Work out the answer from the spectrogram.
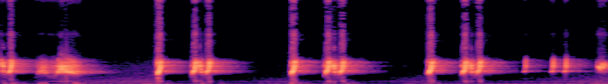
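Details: Female common quail uttering bright, clipped whistled notes grouped in threes at steady intervals of just over a second, ending with a run of quieter rapid notes.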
